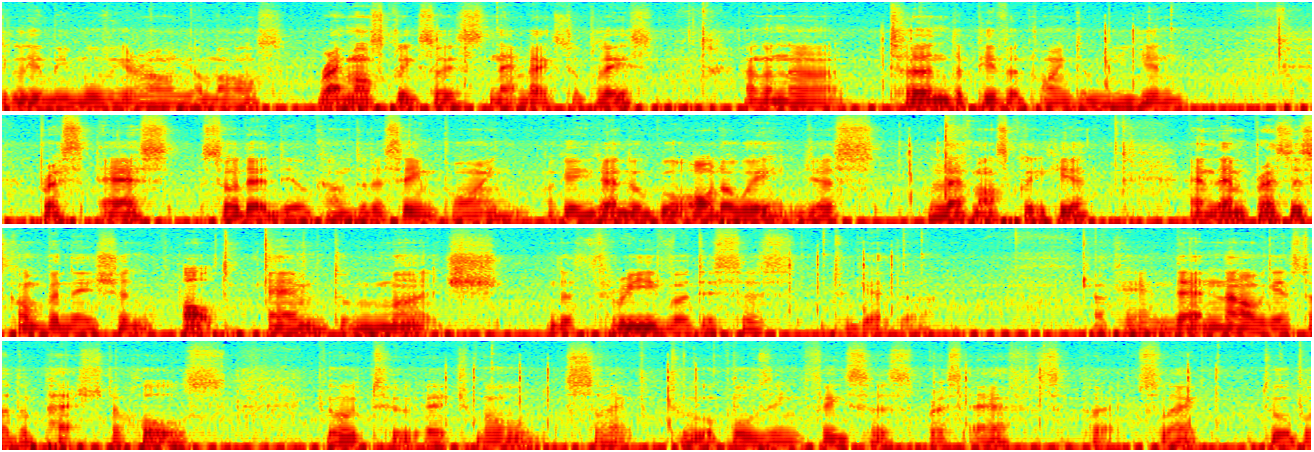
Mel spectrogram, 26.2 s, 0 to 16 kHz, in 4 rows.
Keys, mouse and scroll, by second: 2.4 right click, 4.5 click, 7.0 s, 11.3 click, 14.4 alt+m, 17.1 click, 18.4 middle click, 19.1 scroll down 1, 19.3 middle click, 21.1 ctrl+Tab, 22.0 click, 22.5 right click, 23.1 shift+right click, 24.3 f, 24.8 right click, 25.6 shift+right click.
